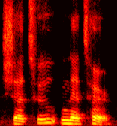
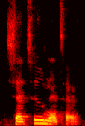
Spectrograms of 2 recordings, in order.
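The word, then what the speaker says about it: Shetaut Neter: They call this spiritual system Shatu Neter. Shatu Neter. And they spell it, the first Shatu Neter is SHTAUT, then it's space NTR. And in parentheses, it spell it out with vowels. SHETAUTNETER. They call it the spiritual system Shatu Neter, right? Shatu means secret. Neter means divinity, secret divinity.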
